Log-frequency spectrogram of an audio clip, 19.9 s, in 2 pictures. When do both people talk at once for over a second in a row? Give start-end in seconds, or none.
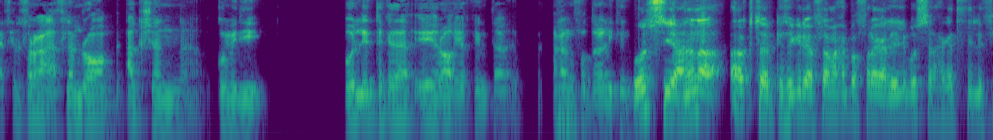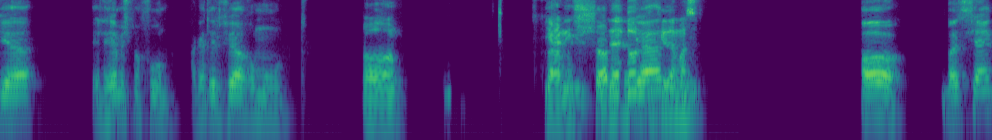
15.4-16.9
